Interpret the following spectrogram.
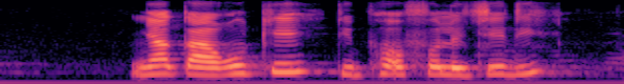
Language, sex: Northern Sotho, female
